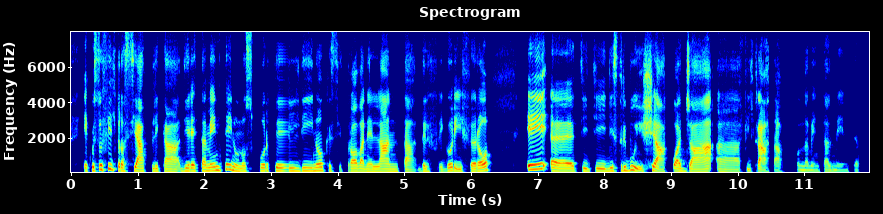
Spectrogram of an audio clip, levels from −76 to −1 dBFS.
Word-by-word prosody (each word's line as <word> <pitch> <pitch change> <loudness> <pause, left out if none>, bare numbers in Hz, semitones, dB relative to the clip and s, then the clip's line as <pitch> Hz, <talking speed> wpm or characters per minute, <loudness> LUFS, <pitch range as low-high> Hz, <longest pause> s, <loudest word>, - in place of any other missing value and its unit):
e 165 - -3
questo 220 +8 +3
filtro 230 -11 +1
si - - -1
applica 150 -3 +1
direttamente 170 - 0
in 225 - +1
uno 150 -3 -2
sportellino 175 +1 -2
che 165 -6 -11
si 130 +1 -14
trova 155 -1 0
nell'anta 135 -2 -1
del 140 +2 -6
frigorifero 145 +7 0 0.5
e, 260 +4 +7
ehm, 150 -3 +3
ti 150 0 -5
ti 145 +2 -2
distribuisce 200 +6 0
acqua 145 +4 +1
già, 130 -1 +1
uhm, 125 -3 -7
filtrata, 110 -3 -2 0.2
fondamentalmente. 110 0 -14
150 Hz, 125 wpm, -22 LUFS, 130-175 Hz, 0.5 s, e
